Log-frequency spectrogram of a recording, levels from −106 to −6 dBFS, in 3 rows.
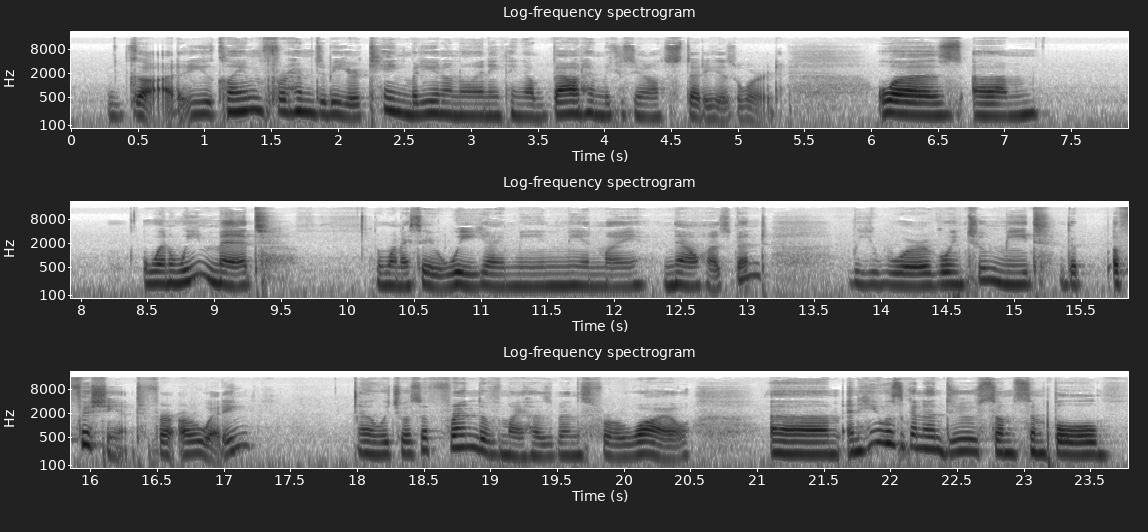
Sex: female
